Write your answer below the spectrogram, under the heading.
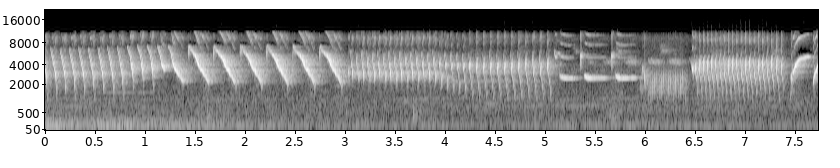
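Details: Canary song used as a training model for White-rumped shamas: fast trills of descending sweeps, rapid buzzy rattles, a sustained whistled note and sharp chirps, all high-pitched and continuous.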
